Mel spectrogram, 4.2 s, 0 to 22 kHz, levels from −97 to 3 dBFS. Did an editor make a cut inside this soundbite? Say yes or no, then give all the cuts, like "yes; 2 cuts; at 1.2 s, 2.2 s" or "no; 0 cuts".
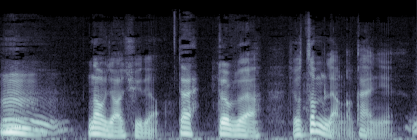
no; 0 cuts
